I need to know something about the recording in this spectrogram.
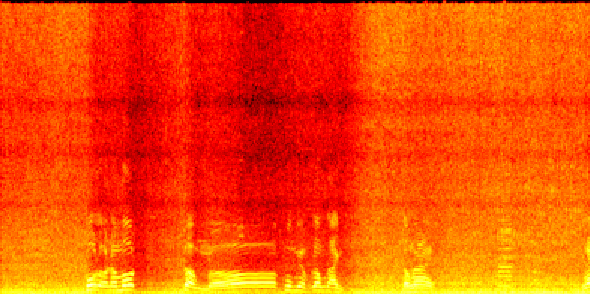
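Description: Motorbike engines hum and drone close by.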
